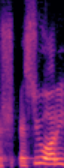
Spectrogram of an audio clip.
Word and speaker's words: sure: So when the SURE comes, it is sure. Sure. SH, as if it is SHURE.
